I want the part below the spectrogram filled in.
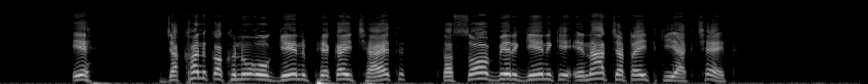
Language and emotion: Maithili, disgusted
